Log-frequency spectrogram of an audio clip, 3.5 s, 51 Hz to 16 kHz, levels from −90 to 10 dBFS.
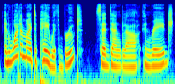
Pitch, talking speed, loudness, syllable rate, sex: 215 Hz, 190 wpm, -17 LUFS, 5.0 syllables/s, female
